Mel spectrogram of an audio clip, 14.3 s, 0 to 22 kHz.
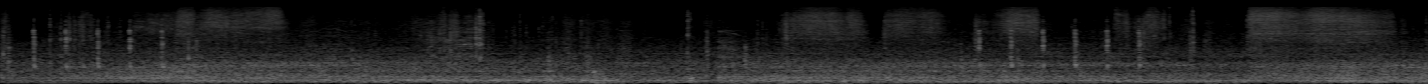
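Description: Cabin sound of a BMW 118i's 1.5-litre three-cylinder turbo petrol engine running steadily at low revs while driving slowly. Tyre and road hiss swells up a few times, with scattered light clicks and ticks throughout.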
